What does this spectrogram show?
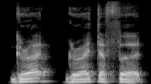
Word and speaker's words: Greuther Fürth: Greuther Fürth, something like that. Yeah, in German it's Greuther Fürth, but when I was in America, I would also say Greuther Fürth.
